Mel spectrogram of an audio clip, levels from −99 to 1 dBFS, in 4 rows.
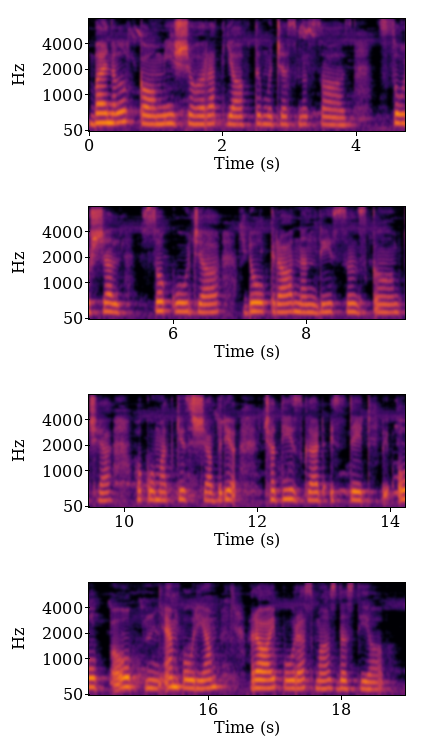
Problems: background sounds at intervals, low volume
